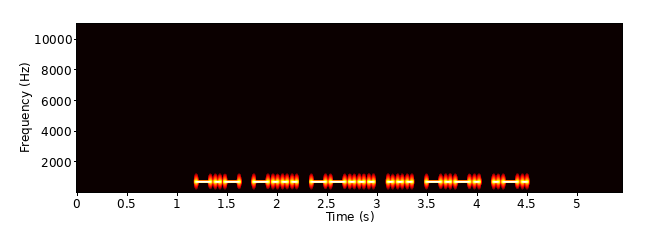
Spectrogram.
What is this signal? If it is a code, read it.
Morse code, heard as a keyed tone, about 25 wpm, 700 Hz. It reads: KB7SCR
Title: USA Call Signs - 3x Character Spacing - 25wpm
